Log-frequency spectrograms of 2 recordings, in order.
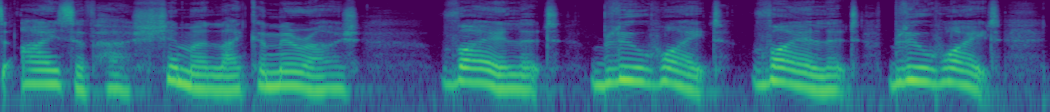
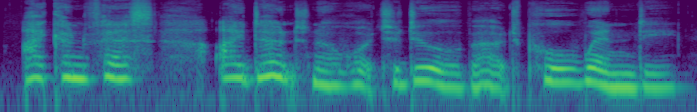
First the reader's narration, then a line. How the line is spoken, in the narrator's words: says with a sigh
